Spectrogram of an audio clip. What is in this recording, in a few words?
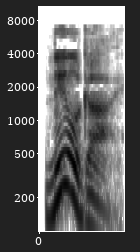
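"nilgai", British English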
